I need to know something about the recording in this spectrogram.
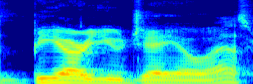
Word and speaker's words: Brujos: else but it does it is it is B ruj oos right yes that's yeah 100% but like there's a there's different ways to pronounce like certain things like um it's like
